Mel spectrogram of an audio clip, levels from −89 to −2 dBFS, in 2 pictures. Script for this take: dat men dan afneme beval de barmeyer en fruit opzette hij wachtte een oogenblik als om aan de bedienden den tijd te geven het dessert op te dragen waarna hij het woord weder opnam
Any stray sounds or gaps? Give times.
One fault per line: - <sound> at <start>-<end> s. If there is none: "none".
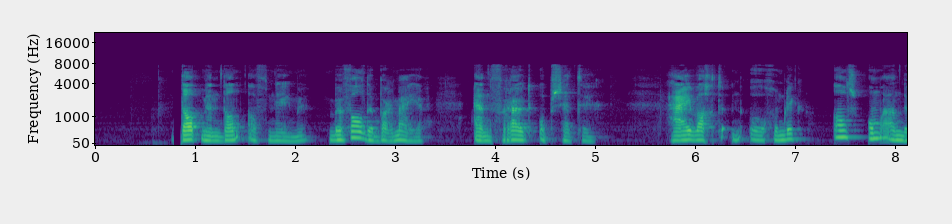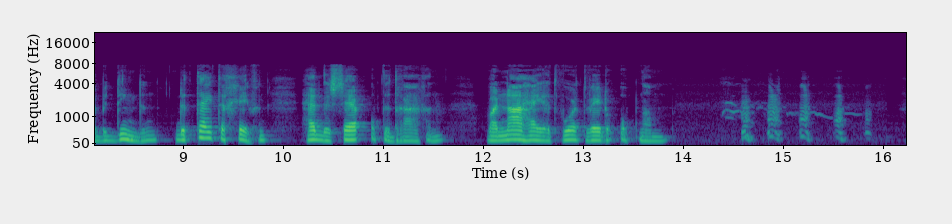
- dropout at 0.8-0.9 s
- laugh at 14.4-15.9 s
